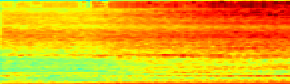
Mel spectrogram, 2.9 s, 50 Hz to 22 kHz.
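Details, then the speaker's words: 2014 Jeep Compass after no-crank no-start with P0600 and P0688, fixed with a used programmed PCM, codes cleared: smooth, even idle with steady low hum, no knocks, ticks or stumbles; check engine light off, healthy. "Okay, check engine light is gone, car runs."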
